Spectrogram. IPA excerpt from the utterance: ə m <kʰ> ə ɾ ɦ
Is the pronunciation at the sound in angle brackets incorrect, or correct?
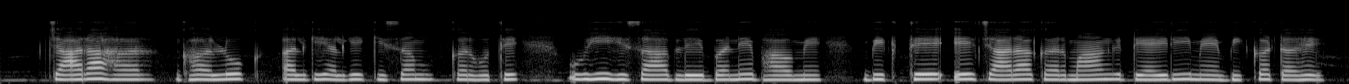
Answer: incorrect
